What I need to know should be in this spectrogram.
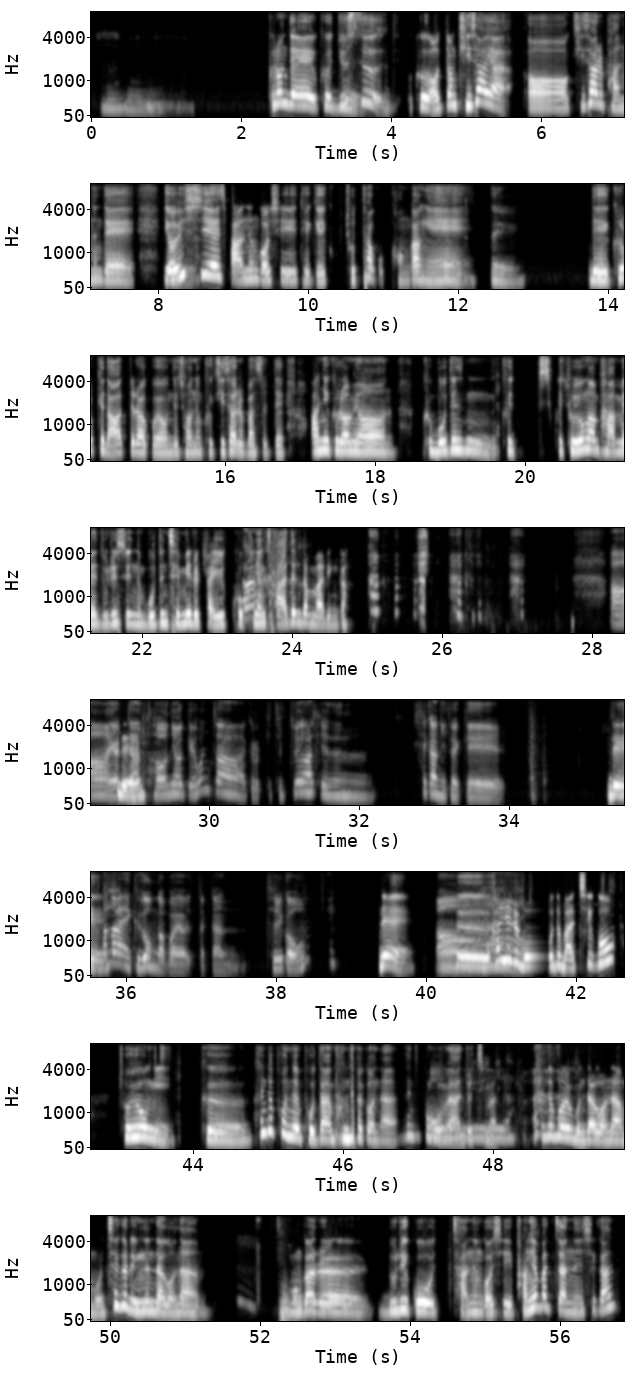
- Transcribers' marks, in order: background speech; other background noise; unintelligible speech; other noise; tapping; laugh; laugh; distorted speech; laughing while speaking: "본다거나"; laugh
- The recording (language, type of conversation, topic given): Korean, unstructured, 아침형 인간과 저녁형 인간 중 어느 쪽이 더 좋으신가요?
